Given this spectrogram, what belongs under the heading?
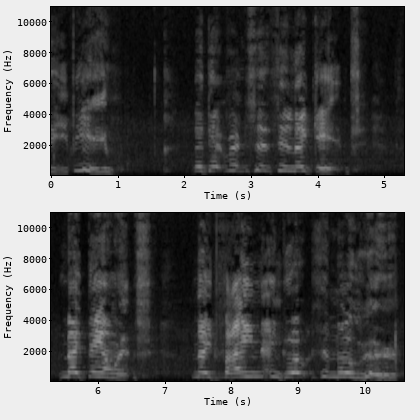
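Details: Adult woman with cerebral palsy who describes her speech as a "CP accent"; finding: dysarthria (cerebral palsy).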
